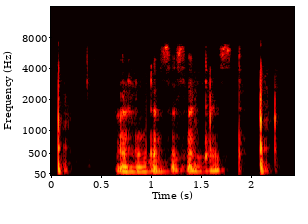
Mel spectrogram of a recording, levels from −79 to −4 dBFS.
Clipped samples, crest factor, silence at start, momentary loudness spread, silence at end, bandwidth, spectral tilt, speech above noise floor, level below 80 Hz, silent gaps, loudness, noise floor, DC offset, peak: under 0.1%; 30 dB; 0.05 s; 6 LU; 0.25 s; 7.6 kHz; -5.5 dB/octave; 28 dB; -56 dBFS; none; -37 LUFS; -64 dBFS; under 0.1%; -8 dBFS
